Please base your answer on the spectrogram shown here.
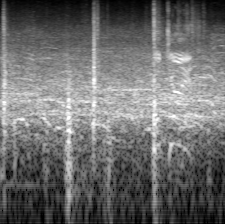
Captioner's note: chair clangs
